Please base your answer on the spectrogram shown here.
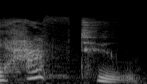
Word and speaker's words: have to: hear my pronunciation I have to notice I don't say V I say f have have it becomes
